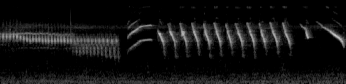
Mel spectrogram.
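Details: Canary in full song, a sharp rolling trill used as a master song for training young canaries: a buzzy high tone sliding slightly down, then two upward sweeps and a fast run of about fourteen repeated rising notes, ending in a sharp downslur.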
